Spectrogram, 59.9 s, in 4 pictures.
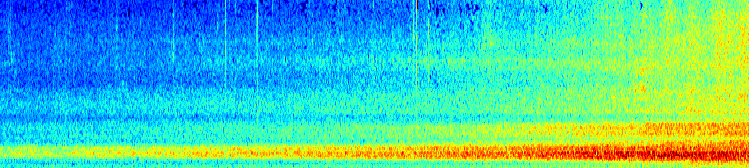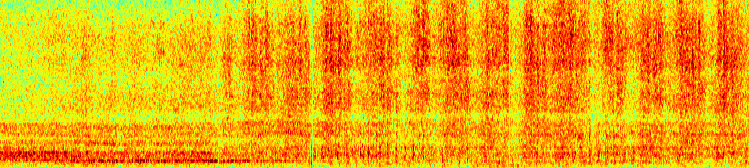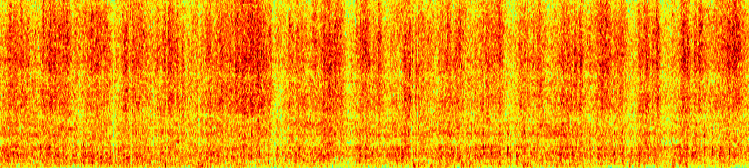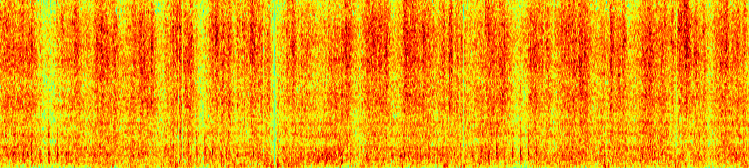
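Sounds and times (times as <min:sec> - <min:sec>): electric locomotive hum: 0:00.0 - 0:59.9
wagon wheels clickety-clack: 0:20.1 - 0:38.4, 0:39.0 - 0:59.9.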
